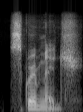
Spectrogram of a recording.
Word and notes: scrimmage: American English

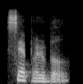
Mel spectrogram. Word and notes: separable: Indian

